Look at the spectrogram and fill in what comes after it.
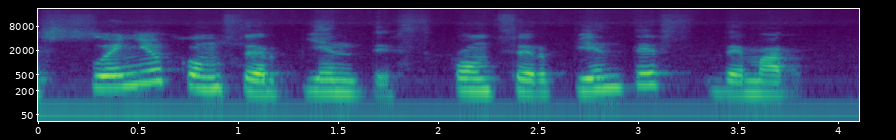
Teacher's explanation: Hay una sonoridad repetitiva medio monótona de la S, porque la S suena muy largo. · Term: repetición de sonidos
